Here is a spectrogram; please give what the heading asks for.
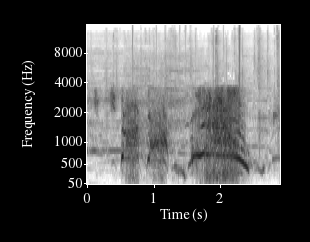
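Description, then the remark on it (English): A Philadelphia stadium crowd of Eagles fans cheers wildly in loud surging bursts, with a long shouted voice rising and falling above the roar before it briefly dips. “the crowd here is going insane.”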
